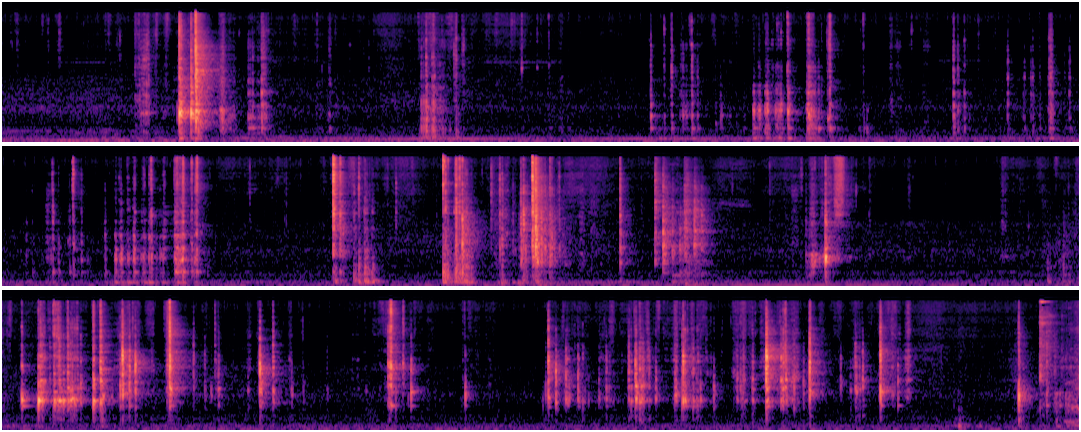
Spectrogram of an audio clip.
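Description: Irregular clacks, knocks and clicks of a hard plastic project-box enclosure and metal hand tools being picked up, set down and handled on a cutting mat, with busier clattering about two-thirds of the way through and again near the end.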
